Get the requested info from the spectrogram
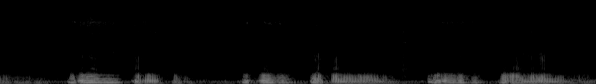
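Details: Bani, a sleeping pet retriever, snores indoors in footage from two years earlier: deep, rumbling, harmonic snores come in bursts with rattling pulses, each roughly a second long and separated by short quiet breaths.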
